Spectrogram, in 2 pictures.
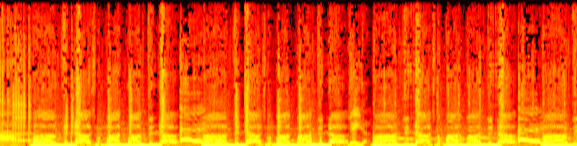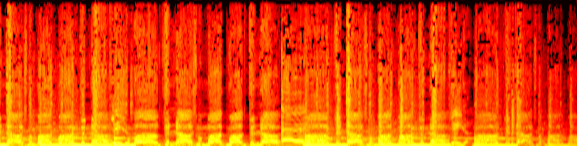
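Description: A loud, driving song plays from start to finish, with heavy bass, pounding drums and raw, screamed vocals wailing over the dense instrumentation.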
